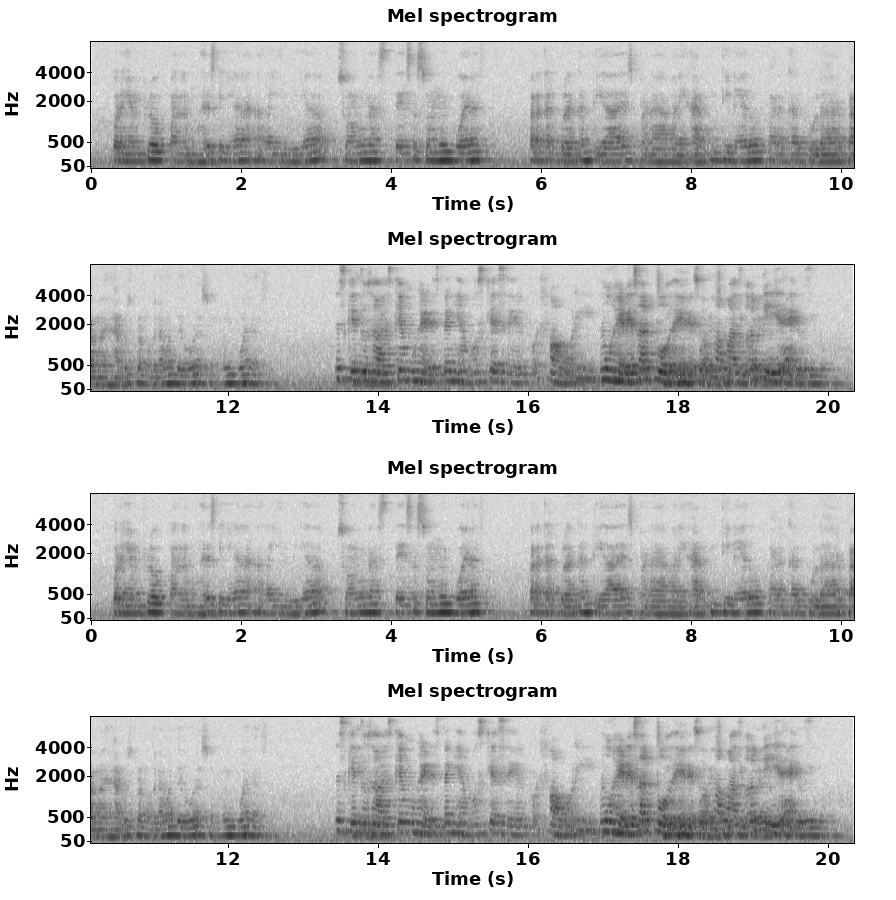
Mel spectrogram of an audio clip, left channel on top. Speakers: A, on the right; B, on the left.
A: Por ejemplo, cuando las mujeres que llegan a, a la ingeniería son unas tesas, son muy buenas para calcular cantidades, para manejar dinero, para calcular, para manejar los cronogramas de obra, son muy buenas
B: Es que
A: Eh,
B: tú sabes que mujeres teníamos que ser, por favor, y mujeres al poder,
A: Sí, y
B: eso
A: por eso,
B: jamás
A: y
B: lo
A: por
B: olvides.
A: eso es que yo digo,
